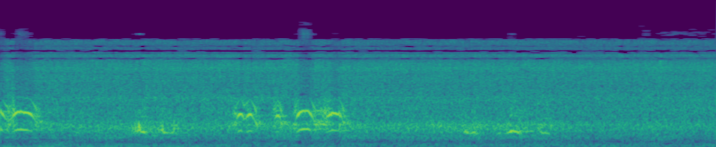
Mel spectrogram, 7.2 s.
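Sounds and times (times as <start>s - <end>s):
male and female Ural owl hooting: 0.0s - 0.6s, 1.2s - 3.7s, 4.6s - 7.0s.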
